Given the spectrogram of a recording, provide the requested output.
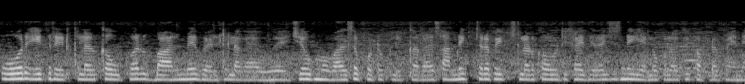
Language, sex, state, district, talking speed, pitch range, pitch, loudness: Hindi, female, Bihar, Madhepura, 300 wpm, 215-245 Hz, 230 Hz, -18 LUFS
